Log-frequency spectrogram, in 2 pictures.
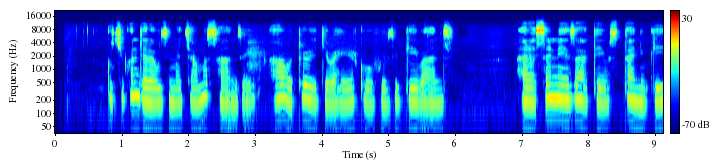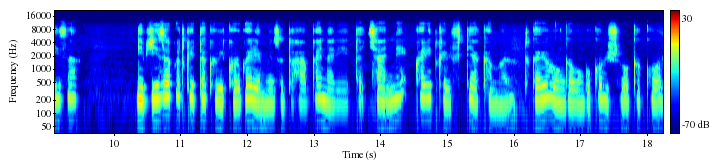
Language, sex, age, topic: Kinyarwanda, female, 18-24, education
